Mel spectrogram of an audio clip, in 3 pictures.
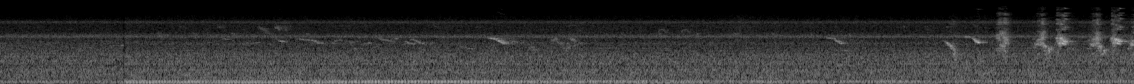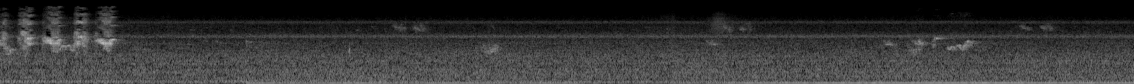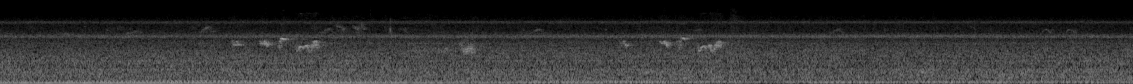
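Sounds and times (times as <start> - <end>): bird chirping: 2.1 - 7.5, 9.4 - 12.6, 23.9 - 28.2.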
